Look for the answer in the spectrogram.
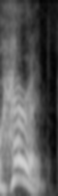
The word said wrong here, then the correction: Harrow: Okay. – No, Harrow. H-A-R-R-O-W. – Harrow. – Correct.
